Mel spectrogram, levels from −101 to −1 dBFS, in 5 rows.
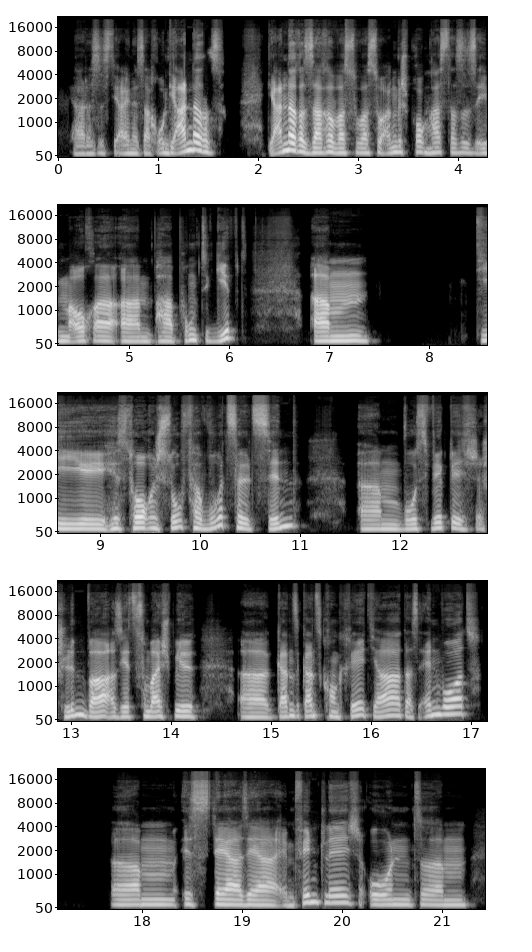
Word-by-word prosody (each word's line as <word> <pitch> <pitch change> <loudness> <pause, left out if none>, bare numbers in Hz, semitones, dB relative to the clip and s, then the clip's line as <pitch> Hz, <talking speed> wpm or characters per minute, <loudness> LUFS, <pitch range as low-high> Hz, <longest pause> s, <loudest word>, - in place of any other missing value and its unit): Ja, 110 0 -7
das 110 0 -8
ist 120 0 -9
die - - -9
eine 120 0 -4
Sache. 115 0 -6
Und 130 -1 -4
die 145 - -1
andere 205 -4 +6
S 135 - -6 0.4
die - - +1
andere 195 -3 +7
Sache, 140 +3 +3
was 135 0 +1
du 140 - -9
was 130 -1 -1
du - - -3
angesprochen 150 0 -4
hast, 140 +1 -2
dass 135 - -6
es 135 -1 -4
eben 130 -1 -3
auch, 130 +2 0
äh, 130 -2 +3 0.2
ähm, 120 - -4
'n 120 - -12
paar 125 -1 -1
Punkte 135 +1 -4
gibt, 195 - -2 0.6
ähm 130 0 +4 1.1
die 135 -2 +3
historisch 145 +3 +3
so 165 +3 0
verwurzelt 155 - 0
sind, 190 +14 +2 0.6
ähm, 125 -1 -2
wo's 135 +1 -3
wirklich, 150 -6 -3
äh, - - -9
schlimm 160 +5 -2
war. 130 -2 +5
Also, 130 +1 -4
jetzt 135 -1 -3
zum 145 - -3
Beispiel, 140 0 0 0.4
äh, 125 -1 0
ganz 145 +4 -1
ganz 155 +3 -1
konkret, 150 +5 -4
ja, 160 +5 +2
das 140 -6 -6
N-Wort 205 +6 +1 0.6
ähm 140 0 -1
ist 145 -3 -3
sehr, 140 -2 +4
sehr 130 -3 +1
empfindlich 195 - -2
und, 140 -1 -2
ähm, 130 -1 -4
140 Hz, 165 wpm, -21 LUFS, 130-155 Hz, 1.1 s, andere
